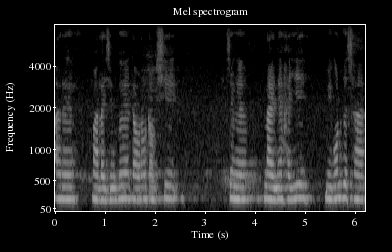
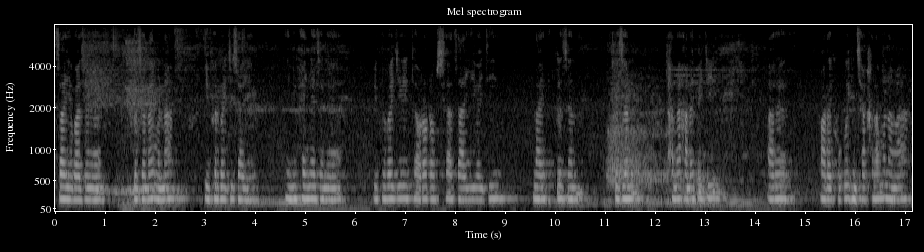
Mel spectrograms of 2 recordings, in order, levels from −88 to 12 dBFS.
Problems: none marked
